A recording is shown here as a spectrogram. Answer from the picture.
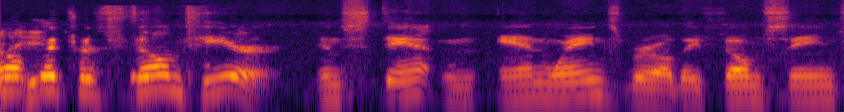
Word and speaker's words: Staunton: Is how they pronounce the name, but they say Stanton.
